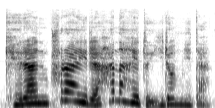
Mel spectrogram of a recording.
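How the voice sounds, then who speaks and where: A woman telling a first-person story in a calm, even, slightly aggrieved way. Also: on the high side, fairly quick, dry recording.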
